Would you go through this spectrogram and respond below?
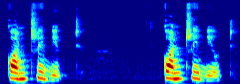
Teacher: The word contribute, like the word consistent, are three-syllable word with the stress on the middle syllable trib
